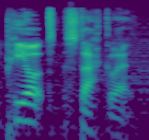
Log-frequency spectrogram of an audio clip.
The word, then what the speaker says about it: Piotr Staklek: told me wrong, but he just said to me, say Piotr Staklek. He said that's close enough for an English person.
